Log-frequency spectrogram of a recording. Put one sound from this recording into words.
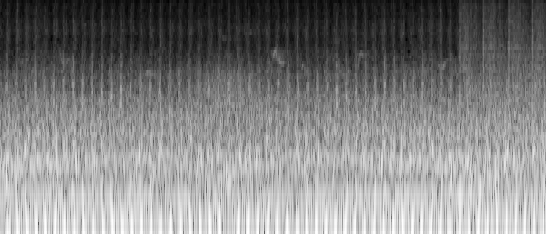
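A helicopter's rotor thumps in a fast, steady rhythm.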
